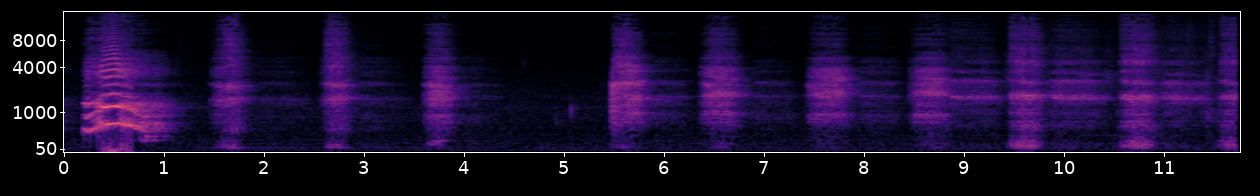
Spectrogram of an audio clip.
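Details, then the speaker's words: A loud voiced burst, then about ten heavy, rhythmic gasping breaths, roughly one a second, with a brief pause; panting for breath after a sneeze the person tried to fight off. "oh God oh God oh what a sneeze what a God damn sneeze oh God"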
